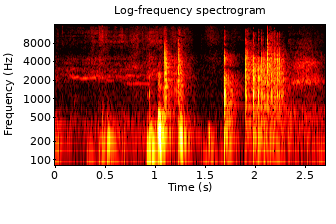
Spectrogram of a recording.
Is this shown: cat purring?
no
